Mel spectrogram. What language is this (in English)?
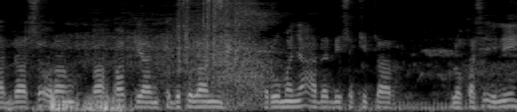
Indonesian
